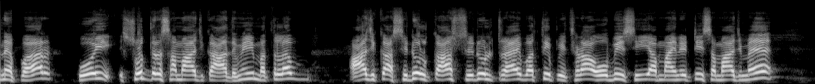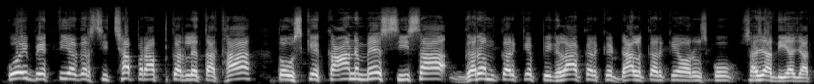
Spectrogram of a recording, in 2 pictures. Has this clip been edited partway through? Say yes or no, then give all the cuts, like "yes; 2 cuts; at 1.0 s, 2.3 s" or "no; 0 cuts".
no; 0 cuts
